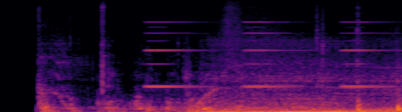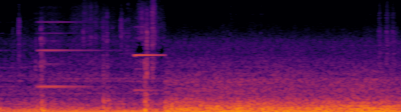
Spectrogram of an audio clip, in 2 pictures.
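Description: Inside a car: a few clicks, then a low engine rumble comes up about two seconds in and holds as the car pulls away. Over it a dashboard warning chime sounds four times, about once a second, followed by one short higher beep.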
